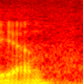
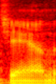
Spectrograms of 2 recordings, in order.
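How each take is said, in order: First: The name is said with a Dutch pronunciation. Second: The name is said with an English pronunciation. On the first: "in Dutch, right? I would say Jan" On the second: "that's English"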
